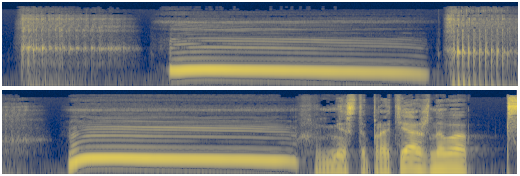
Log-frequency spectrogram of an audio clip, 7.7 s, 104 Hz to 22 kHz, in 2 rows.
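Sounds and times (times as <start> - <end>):
voice imitating a sleeping man's whimpering snoring: 0.0 - 6.2
speech: 4.4 - 4.6, 6.2 - 7.5.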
